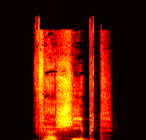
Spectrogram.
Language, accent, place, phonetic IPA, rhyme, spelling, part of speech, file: German, Germany, Berlin, [fɛɐ̯ˈʃiːpt], -iːpt, verschiebt, verb, De-verschiebt.ogg
- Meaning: inflection of verschieben: 1. third-person singular present 2. second-person plural present 3. plural imperative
